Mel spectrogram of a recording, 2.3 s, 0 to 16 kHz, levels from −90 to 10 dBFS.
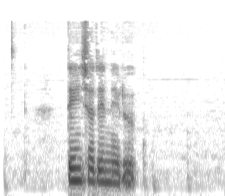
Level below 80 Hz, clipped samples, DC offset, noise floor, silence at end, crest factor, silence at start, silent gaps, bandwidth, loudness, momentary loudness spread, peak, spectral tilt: -70 dBFS; under 0.1%; under 0.1%; -64 dBFS; 0.9 s; 20 dB; 0.7 s; none; 11.5 kHz; -25 LUFS; 13 LU; -8 dBFS; -5 dB/octave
